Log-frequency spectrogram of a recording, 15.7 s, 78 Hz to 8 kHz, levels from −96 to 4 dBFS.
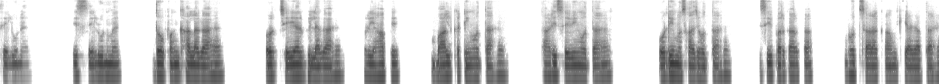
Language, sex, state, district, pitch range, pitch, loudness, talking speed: Hindi, male, Bihar, Lakhisarai, 105-120 Hz, 115 Hz, -31 LUFS, 150 wpm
